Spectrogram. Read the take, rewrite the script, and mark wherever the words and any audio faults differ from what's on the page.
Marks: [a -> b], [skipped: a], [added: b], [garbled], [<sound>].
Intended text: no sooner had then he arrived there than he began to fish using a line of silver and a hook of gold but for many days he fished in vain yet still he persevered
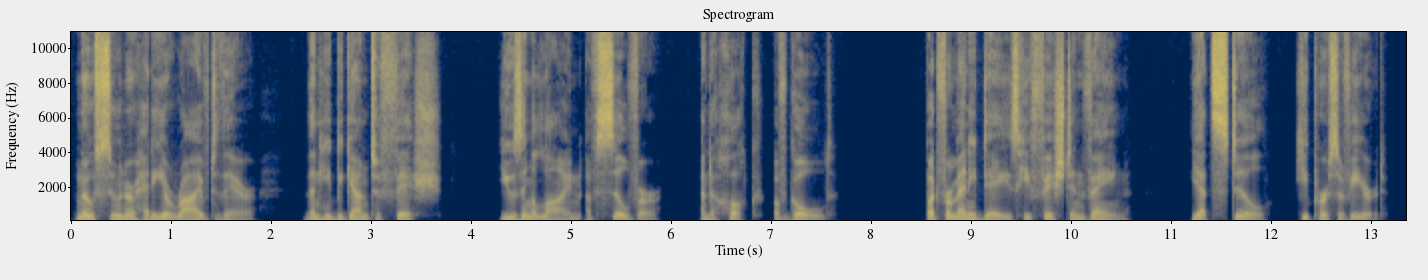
no sooner had [skipped: then] he arrived there than he began to fish using a line of silver and a hook of gold but for many days he fished in vain yet still he persevered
